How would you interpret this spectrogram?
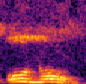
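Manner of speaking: a loud, dismayed "Oh no"; loud cry. A narrator's reading. Boy Yash finding his shoe missing, crying out loud. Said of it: "he cried".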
